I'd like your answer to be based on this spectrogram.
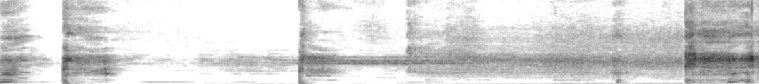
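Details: Real cough challenge: a few sharp, dry coughs with throat-clearing and room noise between them, from a woman with a genuine cold cough that is getting better.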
